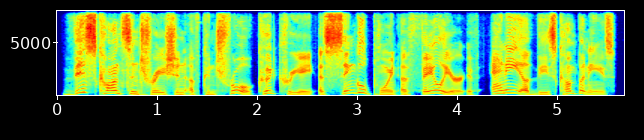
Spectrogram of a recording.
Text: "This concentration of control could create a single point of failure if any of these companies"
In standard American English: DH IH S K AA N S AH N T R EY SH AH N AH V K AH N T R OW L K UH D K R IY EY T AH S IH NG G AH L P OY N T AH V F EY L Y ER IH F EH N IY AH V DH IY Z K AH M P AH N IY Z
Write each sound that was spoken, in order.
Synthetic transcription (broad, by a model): DH IH S K AA N S AH N T R EY SH AH N AH V K AH N T R OW L K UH D K R IY EY T AH S IH NG G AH L P OY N T AH V F EY L Y ER IH F EH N IY AH V DH IY Z K AH M P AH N IY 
